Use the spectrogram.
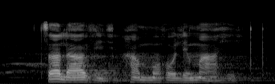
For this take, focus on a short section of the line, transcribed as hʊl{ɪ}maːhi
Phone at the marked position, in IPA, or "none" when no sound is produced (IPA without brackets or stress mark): ɪ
